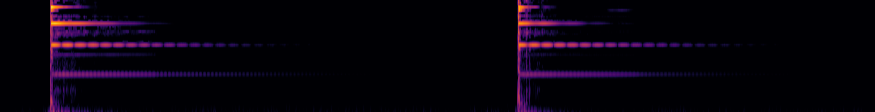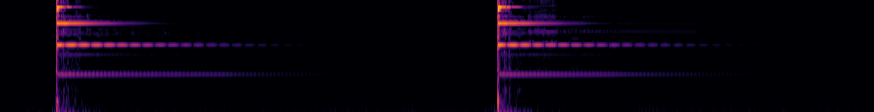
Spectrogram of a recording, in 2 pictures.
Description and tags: Call Bell
call-bell, concierge-bell, counter-bell, reception, reception-desk, service-bell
